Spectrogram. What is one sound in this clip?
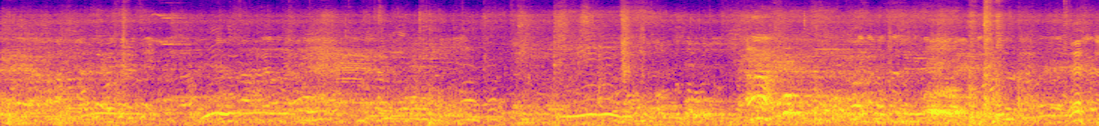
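A crowd of men chatters all around.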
